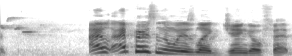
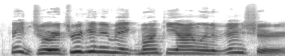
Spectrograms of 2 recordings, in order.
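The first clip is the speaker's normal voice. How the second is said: high, loud mock exec pitch; mock pitch to George; 9 semitones higher, 4 dB louder than usual. Studio exec pitching to George, high and eager.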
